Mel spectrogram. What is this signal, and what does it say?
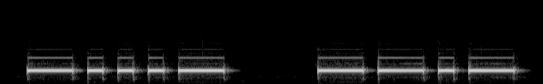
Morse code, heard as a keyed tone, about 8 wpm, 650 Hz. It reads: <BT> Q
